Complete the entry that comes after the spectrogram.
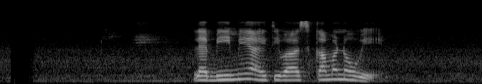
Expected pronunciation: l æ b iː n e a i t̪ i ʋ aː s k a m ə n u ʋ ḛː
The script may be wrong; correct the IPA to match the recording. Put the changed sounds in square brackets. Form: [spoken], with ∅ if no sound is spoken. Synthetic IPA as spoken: l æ b iː [m] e a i t̪ i ʋ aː s k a m ə n [o] ʋ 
